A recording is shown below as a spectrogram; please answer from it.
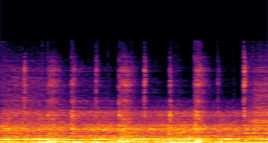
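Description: Metalcore band music: distorted electric guitars with drums, playing steadily.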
